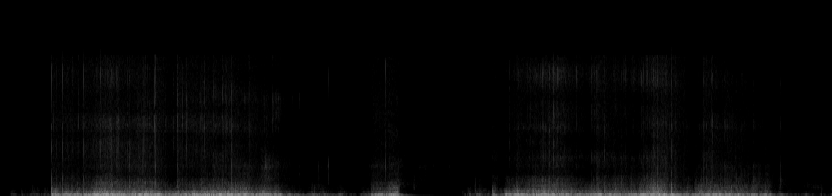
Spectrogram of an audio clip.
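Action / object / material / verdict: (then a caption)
scrape / foam microphone windscreen / foam / none. Claw-gloved hands scratch and grip a black foam windscreen on a microphone, producing dense, crackling scrapes over a heavy low rumble with bright, hissy edges. Two long stretches of rough scratching are split by a short burst and a brief silence.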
